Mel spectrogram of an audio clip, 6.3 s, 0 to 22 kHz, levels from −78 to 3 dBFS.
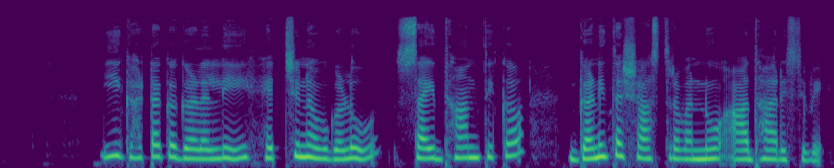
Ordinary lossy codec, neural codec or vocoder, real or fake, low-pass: none; none; real; 14.4 kHz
